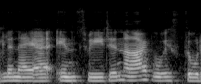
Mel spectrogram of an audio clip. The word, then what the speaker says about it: Linnea: been for definite and that is the name Linnea there's a store isn't there for scanning when you're watching there's two Swedish called Linnea in Sweden I've always thought it was linear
